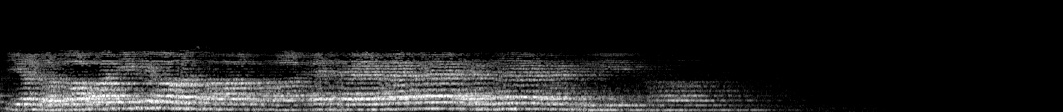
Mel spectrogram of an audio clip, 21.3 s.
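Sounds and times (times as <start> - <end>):
Gregorian chant: 0.0 - 15.3.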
